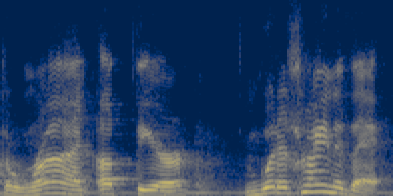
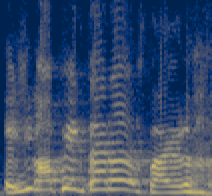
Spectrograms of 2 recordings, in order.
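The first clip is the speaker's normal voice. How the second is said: high, louder sassy challenge; sassy callout; 14 semitones higher, 4 dB louder, faster than usual. Retold or imitated. Watching a dog owner, high sassy demand. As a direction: call out a neighbor over dog mess. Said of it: "Be watching them like".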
